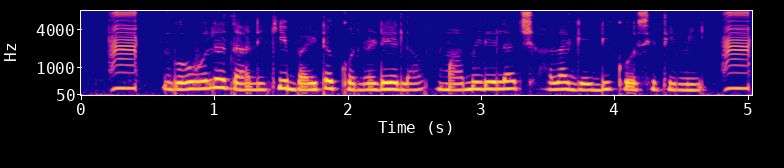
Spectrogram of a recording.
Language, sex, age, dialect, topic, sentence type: Telugu, female, 18-24, Southern, agriculture, statement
